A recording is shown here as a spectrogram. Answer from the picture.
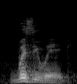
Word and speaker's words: WYSIWYG: how I break it down so students can pronounce it correctly and then what would it be I'm sure WYSIWYG WYSIWYG yes WYSIWYG WYSIWYG so I'll show you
